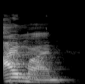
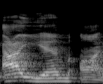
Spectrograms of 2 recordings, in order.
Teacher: Tá vendo que eu linkei o M com o O aqui, ó? I'm on. Então, eu não falei I am on. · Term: linking words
